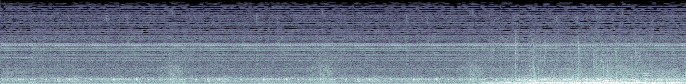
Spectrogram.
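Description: Inside a bus, a steady low hum and engine drone runs beneath faint rattles and occasional soft knocks, rising into a louder rumble near the end as the vehicle moves off.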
